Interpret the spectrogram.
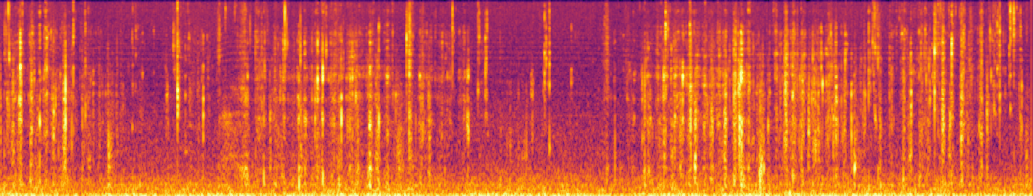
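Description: Close-miked chewing of momo dumplings: a dense run of wet mouth clicks, smacks and squelches, over a low steady hum.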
